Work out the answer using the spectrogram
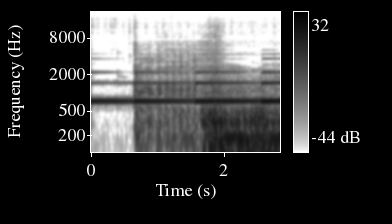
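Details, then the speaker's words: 1992 Ford Taurus, about 109,000 miles, after tune-up, new distributor and O2 sensors: fires into loud raspy idle with steady whine; muffler needs doing and exhaust manifold or flange near O2 sensor possibly leaking. Loud exhaust. "got to do the muffler on this and i got to do the um that's why it's loud"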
